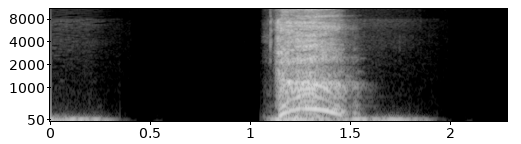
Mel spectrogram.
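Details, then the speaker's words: Agonal gasping audio example: a single abrupt, voiced gasp after silence, a maximal but brief inspiratory effort followed by long expiration, a sign needing urgent medical attention. "so here as you can see that there has been maximal but brief inspiratory efforts followed by a long period of expiration so that is what we know as gasping and we need to know that they need urgent medical attention"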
